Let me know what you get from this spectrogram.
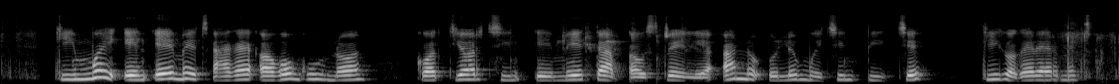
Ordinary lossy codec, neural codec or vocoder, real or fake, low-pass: none; vocoder, 22.05 kHz, 80 mel bands, WaveNeXt; fake; none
